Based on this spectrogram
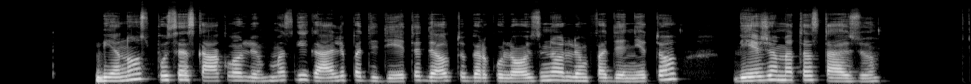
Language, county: Lithuanian, Panevėžys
